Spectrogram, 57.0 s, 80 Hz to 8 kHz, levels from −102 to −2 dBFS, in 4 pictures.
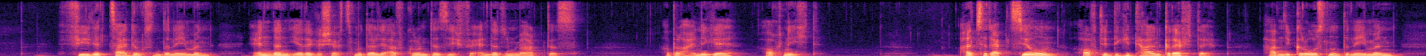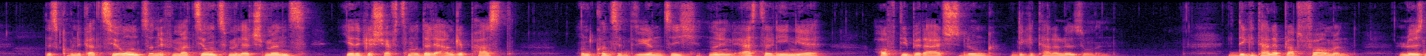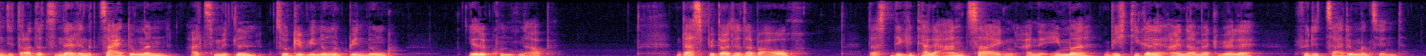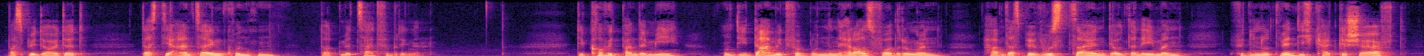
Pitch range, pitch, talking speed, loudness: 115-145 Hz, 130 Hz, 105 wpm, -17 LUFS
